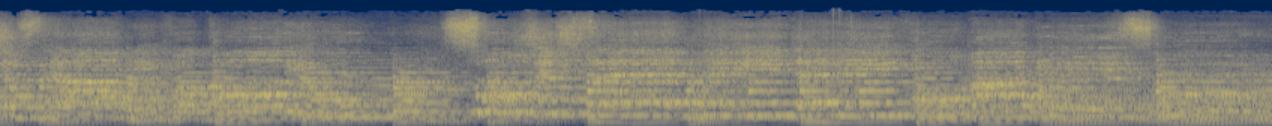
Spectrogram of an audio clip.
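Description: Women's choir singing in several parts, holding chords that change roughly once a second, with crisp sibilant consonants.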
